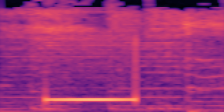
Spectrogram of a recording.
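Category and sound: signal or alarm, telephone busy tone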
